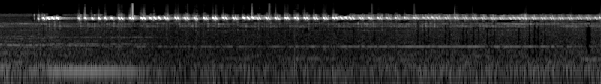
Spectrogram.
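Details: A cricket calls in a recording meant for sleep therapy and scaring off rats. The shrill high trill begins after half a second as distinct rapid pulses, then becomes a denser, softer, steady buzz.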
